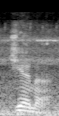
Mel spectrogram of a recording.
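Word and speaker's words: Gena: Gina, Jenna. Is it Gina or Jenna? G-E-N-A. So both are accurate.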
